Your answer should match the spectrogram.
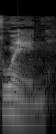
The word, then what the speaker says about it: Lahn: Is it Mr. Lon? – Yeah, it's pronounced Lane. – Lane, Mr. Yep. Lane, if you could state your name and who you represent for the record, please, sir. – Yes, thank you. It's Chris Lane, Northern Township Administrator. The last name is spelled L-A-H-N.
